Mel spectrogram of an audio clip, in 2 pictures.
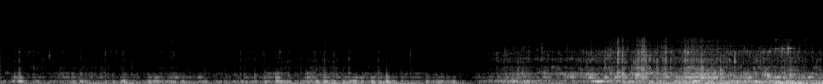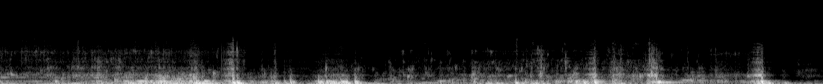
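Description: Underwater sound heard through a GoPro's waterproof housing: a muffled low rumble and sloshing of water as a dog digs and paddles at the stream-bed rocks right by the camera. It grows louder about five seconds in, then gives way to a run of sharp knocks and clacks of stones and of the camera case being jostled.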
